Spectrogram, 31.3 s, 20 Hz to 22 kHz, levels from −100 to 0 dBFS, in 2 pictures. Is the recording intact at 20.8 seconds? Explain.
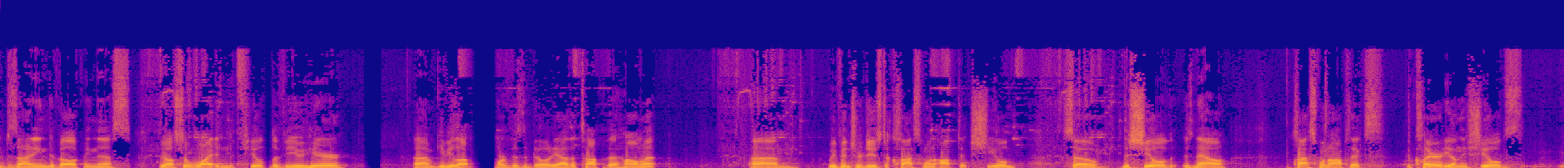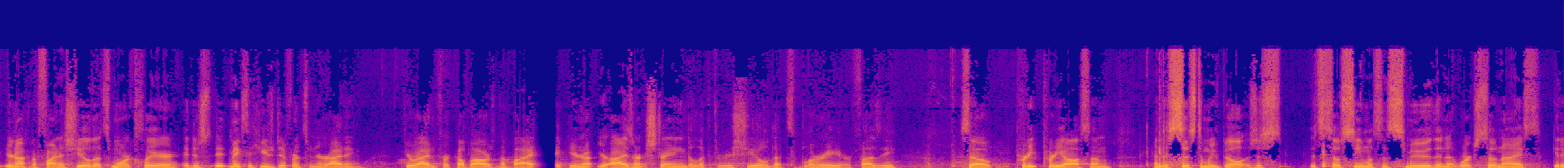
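No. Between 20.61 and 20.93 s, packets reached the receiver late, so its jitter buffer kept running dry. That is repeated stalls (stutter). Four times it ran out, and each time the receiver held the last sound going until data resumed, filling about 47 ms in all, with the longest hold 13 ms. Nothing is lost, but roughly 15% of that span is stretched filler, so around 20.8 s the audio drags and stutters.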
